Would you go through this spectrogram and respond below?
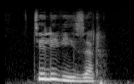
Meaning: television set
- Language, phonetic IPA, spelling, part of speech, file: Russian, [tʲɪlʲɪˈvʲizər], телевизор, noun, Ru-телевизор.ogg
